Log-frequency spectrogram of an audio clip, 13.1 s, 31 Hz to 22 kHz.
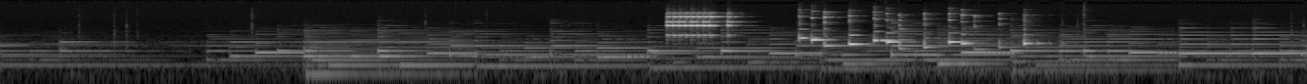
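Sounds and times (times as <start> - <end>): soft piano music: 0.0 - 13.0
bright mallet notes: 6.7 - 10.6
electronic ringing tone: 6.7 - 10.6.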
